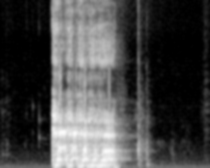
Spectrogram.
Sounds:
Cough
